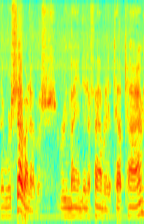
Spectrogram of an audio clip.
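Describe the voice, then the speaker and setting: Speech in an American accent, with ordinary pitch variation, comes through noticeable background noise. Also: man. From West Virginia, rural Appalachia. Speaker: war veteran. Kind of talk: interview. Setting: studio.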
